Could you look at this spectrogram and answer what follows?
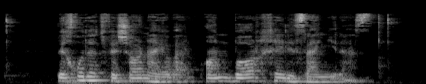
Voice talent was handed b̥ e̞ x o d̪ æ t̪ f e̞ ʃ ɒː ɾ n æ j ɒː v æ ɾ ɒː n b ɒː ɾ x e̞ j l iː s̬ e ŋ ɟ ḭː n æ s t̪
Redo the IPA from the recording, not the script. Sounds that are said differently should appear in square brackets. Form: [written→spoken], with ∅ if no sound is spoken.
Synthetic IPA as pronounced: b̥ e̞ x o d̪ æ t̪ f e̞ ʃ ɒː ɾ n æ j ɒː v æ ɾ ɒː n b ɒː ɾ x e̞ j l iː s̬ [e→æ] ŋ ɟ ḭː n æ s t̪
